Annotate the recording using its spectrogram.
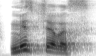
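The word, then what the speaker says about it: mischievous: मिसचेवस, मिसचेवस, मिसचेवस, ठीक है। This is actual pronunciation जो कि होती है, और ठीक है, इसका मीनिंग होता है नॉटी और ट्रबलसम।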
